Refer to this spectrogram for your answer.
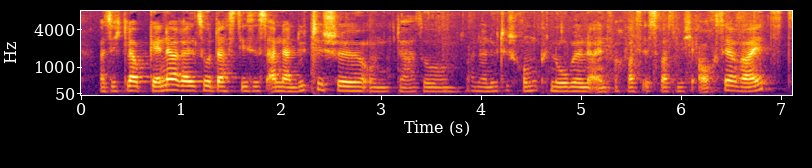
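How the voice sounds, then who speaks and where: Her voice is very deep and low, with a dark, mellow tone. This woman speaks at a moderate pace with monotone, flat intonation. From Lower Franconia, Germany (Schweinfurt). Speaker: author and software developer. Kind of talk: casual interview. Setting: home kitchen.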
